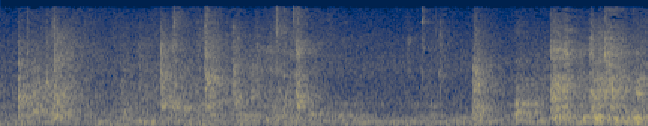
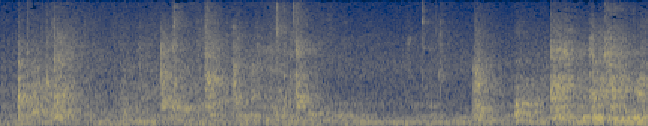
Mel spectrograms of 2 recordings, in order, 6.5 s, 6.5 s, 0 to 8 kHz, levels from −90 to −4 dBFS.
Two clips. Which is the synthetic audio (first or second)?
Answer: first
